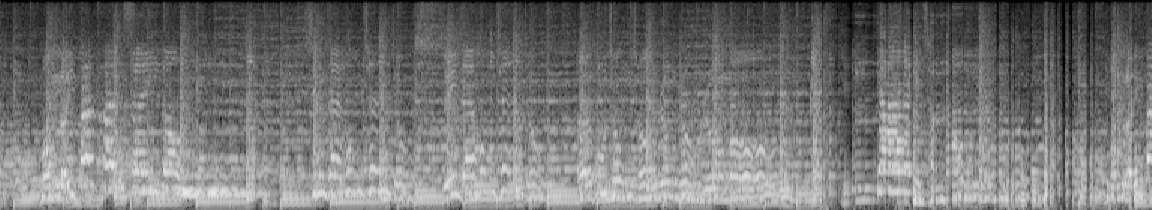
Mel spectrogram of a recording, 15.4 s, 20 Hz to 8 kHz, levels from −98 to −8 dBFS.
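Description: From 10.94 to 12.86 s, and again from 13.26 to 15.13 s, the audio breaks into repeated packet loss with a choppy, robotic sound. Packets kept going missing, and each hole was filled by extending the preceding sound, roughly a third of the first stretch and a bit over a quarter of the second, with holes up to 93 ms and 62 ms long. On a waveform the envelope turns jagged and repetitive. A spectrogram shows smeared, duplicated frames, with nothing above 8 kHz, which fits a G.722 call path.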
